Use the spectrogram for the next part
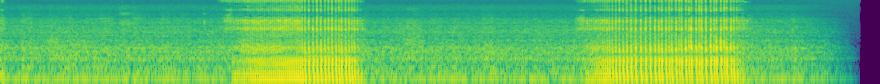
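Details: Daifuku, a pet French Bulldog, snoring at home: two loud, harsh rattling snores, each lasting over a second, separated by quieter wheezy breathing, before the sound cuts off.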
